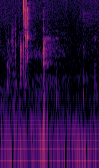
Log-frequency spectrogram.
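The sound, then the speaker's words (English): A quiet sip of beer from another person's glass: a short slurping draw followed by a soft swallow and faint mouth sounds, with no talking. “Let me take a sip from his.”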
